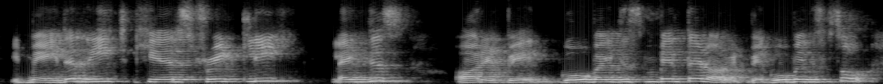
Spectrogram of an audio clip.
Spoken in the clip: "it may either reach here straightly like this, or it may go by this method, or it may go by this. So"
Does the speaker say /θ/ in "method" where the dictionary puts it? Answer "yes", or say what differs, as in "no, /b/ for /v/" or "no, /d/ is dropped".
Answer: no, /t/ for /θ/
